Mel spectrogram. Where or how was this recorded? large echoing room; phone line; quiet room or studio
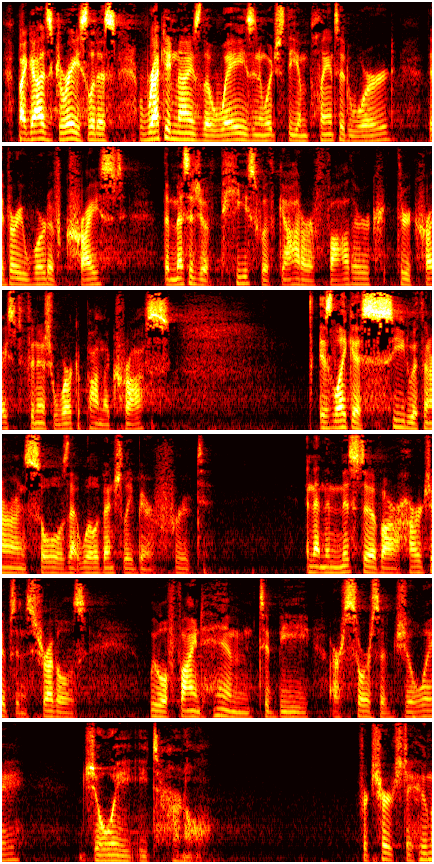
large echoing room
